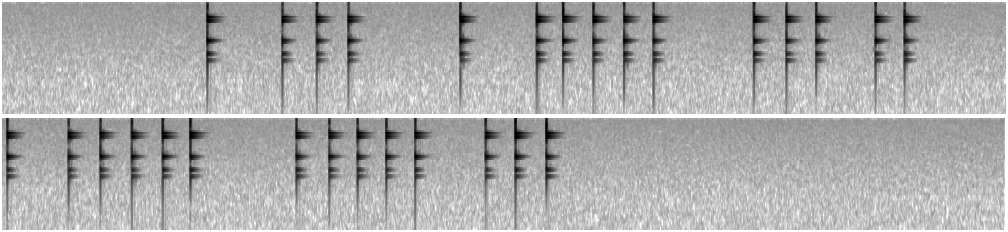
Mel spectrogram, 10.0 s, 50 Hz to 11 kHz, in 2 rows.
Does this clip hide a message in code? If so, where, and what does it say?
Yes: tap code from 1.0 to 7.8 s, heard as taps on glass, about 6 knocks a second. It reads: CEMEX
